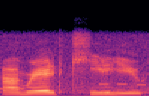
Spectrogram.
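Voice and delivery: slow, stretched spooky threat; little ghost voice. Acted. Player repeating the pink ghost's threat, slow ghostly voice. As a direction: draw the words out like a ghost. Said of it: "little, um, pink ghost is like".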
